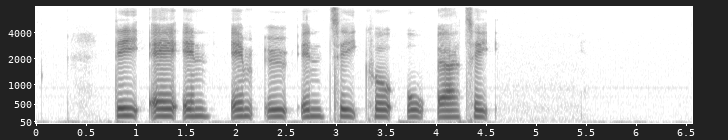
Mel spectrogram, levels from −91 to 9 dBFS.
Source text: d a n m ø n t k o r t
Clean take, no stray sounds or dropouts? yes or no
yes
